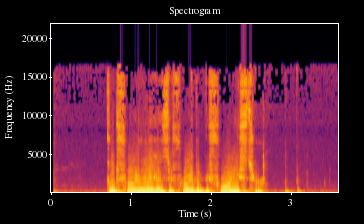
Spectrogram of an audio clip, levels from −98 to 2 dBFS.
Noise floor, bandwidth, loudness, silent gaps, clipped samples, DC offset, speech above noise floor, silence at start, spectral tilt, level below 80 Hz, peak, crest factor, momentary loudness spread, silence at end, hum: -33 dBFS; 17.5 kHz; -7 LUFS; none; under 0.1%; under 0.1%; 26 dB; 0.05 s; -5 dB/octave; -28 dBFS; 0 dBFS; 8 dB; 17 LU; 0.2 s; none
